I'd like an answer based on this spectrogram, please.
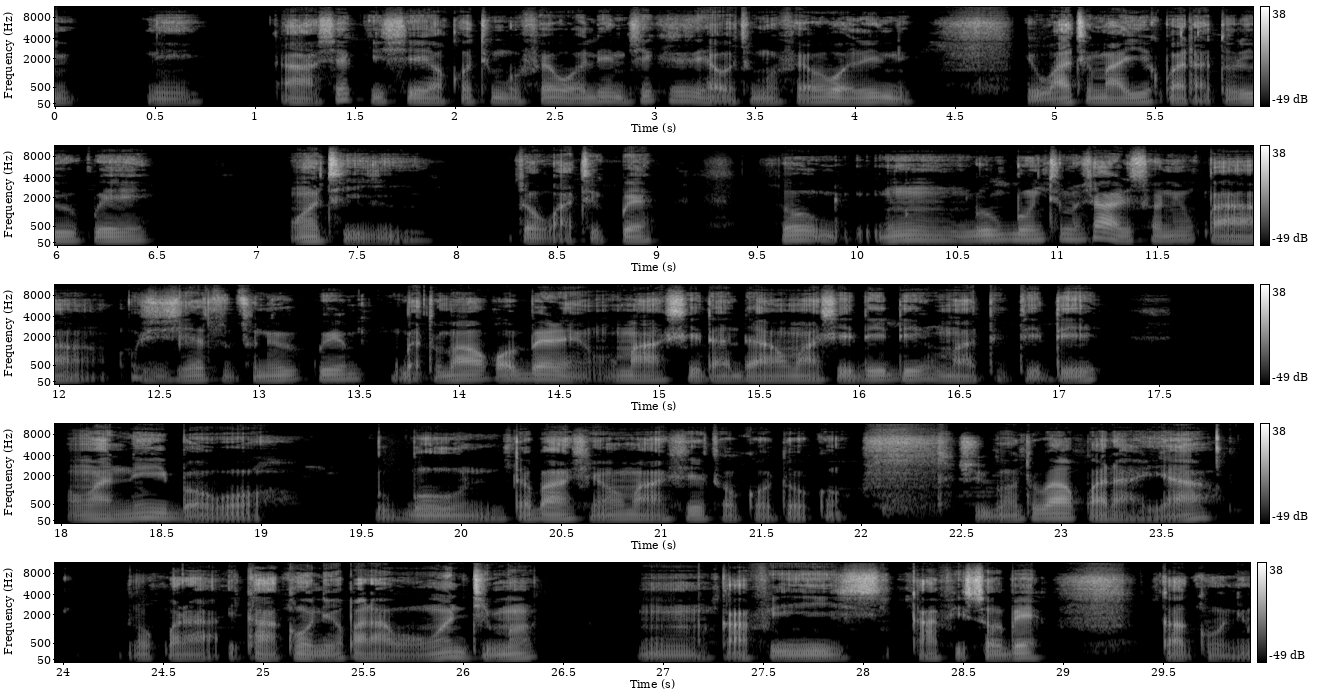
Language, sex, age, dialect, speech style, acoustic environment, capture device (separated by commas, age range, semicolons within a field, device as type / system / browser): Yoruba, male, 18-24, Nigeria - Lagos Yoruba, happy; relaxed, nature, mobile / Linux / Chrome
